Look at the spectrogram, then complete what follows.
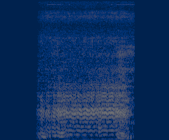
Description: My little chihuahua is really loud.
